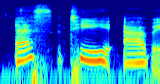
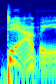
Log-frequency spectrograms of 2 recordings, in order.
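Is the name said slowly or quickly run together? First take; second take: slowly; quickly. First: The letters and name are said slowly and separately. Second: The letters and name are said quickly, run together.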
